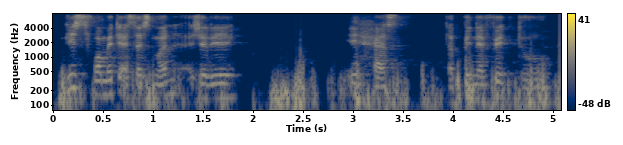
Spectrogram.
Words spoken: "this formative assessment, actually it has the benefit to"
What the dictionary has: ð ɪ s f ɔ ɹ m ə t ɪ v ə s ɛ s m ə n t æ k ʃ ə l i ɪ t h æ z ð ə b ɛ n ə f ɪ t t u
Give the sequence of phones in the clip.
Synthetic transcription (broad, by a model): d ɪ s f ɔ m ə t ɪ ə s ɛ s m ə n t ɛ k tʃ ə l i ɪ t h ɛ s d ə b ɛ n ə f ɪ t t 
